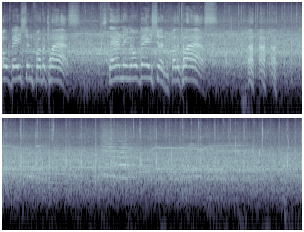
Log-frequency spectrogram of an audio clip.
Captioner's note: laughter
